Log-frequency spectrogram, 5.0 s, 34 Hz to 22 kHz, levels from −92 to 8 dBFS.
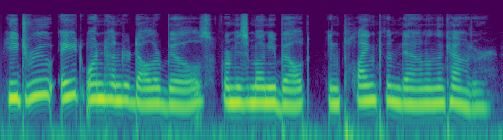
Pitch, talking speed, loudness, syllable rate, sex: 200 Hz, 215 wpm, -15 LUFS, 5.2 syllables/s, female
